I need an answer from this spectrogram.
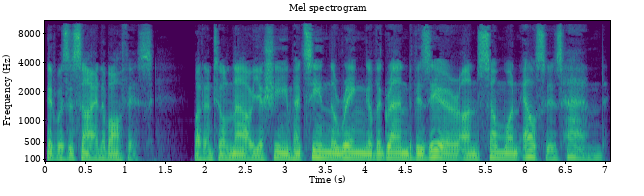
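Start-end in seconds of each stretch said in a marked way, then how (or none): none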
